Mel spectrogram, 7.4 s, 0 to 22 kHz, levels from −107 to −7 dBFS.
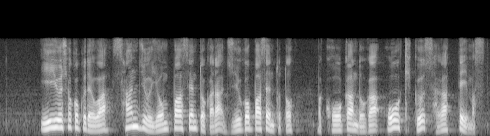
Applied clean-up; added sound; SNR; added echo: none; none; none; none.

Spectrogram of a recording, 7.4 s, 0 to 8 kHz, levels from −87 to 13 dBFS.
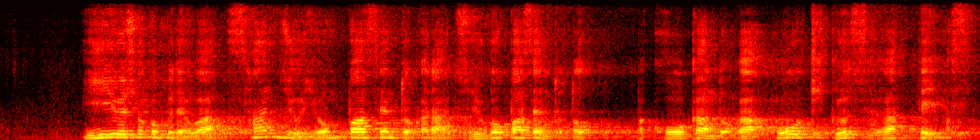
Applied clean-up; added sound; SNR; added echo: neural separator model SepFormer DNS4.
